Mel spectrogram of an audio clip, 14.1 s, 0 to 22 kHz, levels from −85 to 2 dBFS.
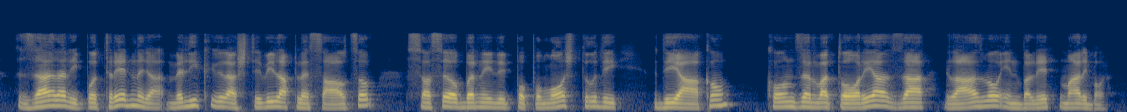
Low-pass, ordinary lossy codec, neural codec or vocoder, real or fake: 7.2 kHz; none; codec, 16 kHz, 1 kbps, FunCodec, trained on LibriTTS, 50 frames a second; fake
